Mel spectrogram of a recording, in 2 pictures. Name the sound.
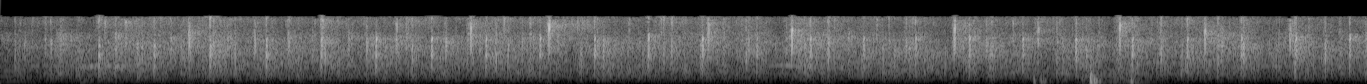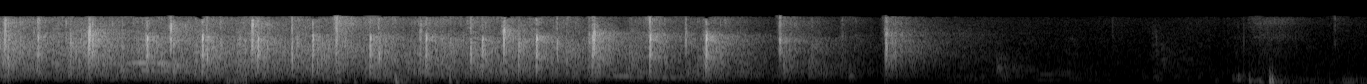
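audience clapping hands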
